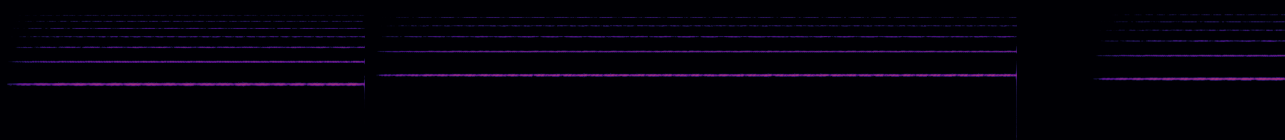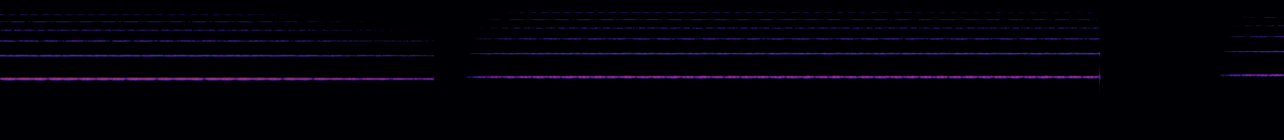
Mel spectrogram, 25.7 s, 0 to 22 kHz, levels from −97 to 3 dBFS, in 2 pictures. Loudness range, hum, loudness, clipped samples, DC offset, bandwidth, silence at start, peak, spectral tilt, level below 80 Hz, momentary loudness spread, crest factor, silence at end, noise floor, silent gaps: 5 LU; none; -53 LUFS; under 0.1%; under 0.1%; 16 kHz; 0.1 s; -44 dBFS; 7 dB/octave; under -90 dBFS; 9 LU; 12 dB; 0 s; under -90 dBFS; 3.64-3.76 s, 10.17-10.92 s, 17.18-17.50 s, 23.85-25.04 s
